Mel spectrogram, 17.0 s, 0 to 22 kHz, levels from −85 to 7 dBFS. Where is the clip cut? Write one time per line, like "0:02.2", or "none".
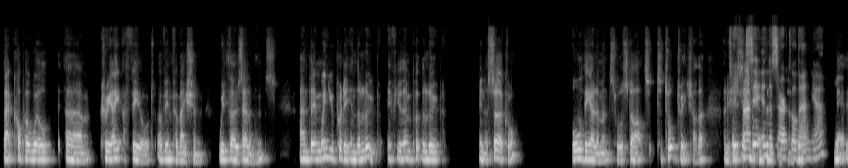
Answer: none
